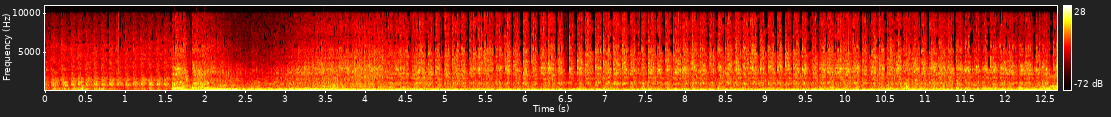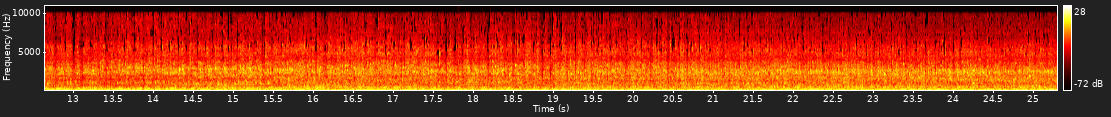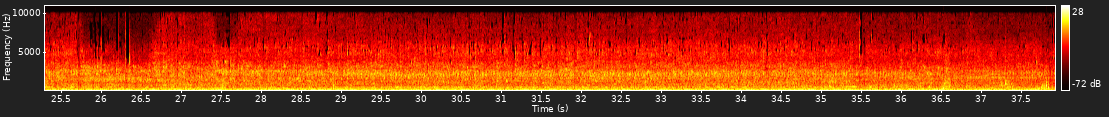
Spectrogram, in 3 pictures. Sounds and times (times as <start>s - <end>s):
Motorboat, speedboat: 1.5s - 37.9s.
